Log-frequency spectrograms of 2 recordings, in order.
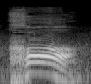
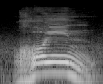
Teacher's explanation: Huruf kha dia satu tingkat atas sikit daripada huruf ghain. Satu tingkat saja.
